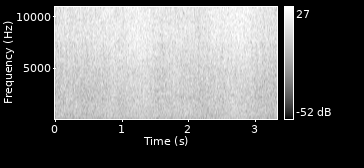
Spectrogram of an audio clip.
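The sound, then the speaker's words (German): Steady roar of Indian Ocean surf breaking on the beach at Port Alfred, Eastern Cape, South Africa, a dense continuous hiss of waves with slight swells in loudness, loud, with no voices. “Die Brandung des Indischen Ozeans. Wellen brechen sich am Strand von Port Alfred am östlichen Kap von Südafrika.”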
